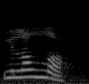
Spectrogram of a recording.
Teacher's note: Nah, kenapa enggak ilallah tapi ilallah? Maka dia, karena dia sebelum lafaz Allah berharokat fathah, dia dibaca tebal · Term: hukum taglib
